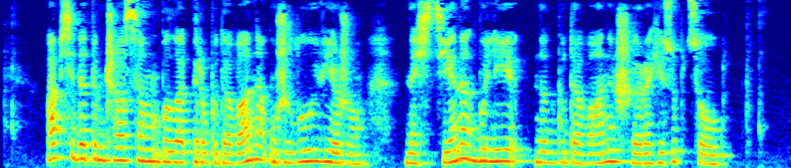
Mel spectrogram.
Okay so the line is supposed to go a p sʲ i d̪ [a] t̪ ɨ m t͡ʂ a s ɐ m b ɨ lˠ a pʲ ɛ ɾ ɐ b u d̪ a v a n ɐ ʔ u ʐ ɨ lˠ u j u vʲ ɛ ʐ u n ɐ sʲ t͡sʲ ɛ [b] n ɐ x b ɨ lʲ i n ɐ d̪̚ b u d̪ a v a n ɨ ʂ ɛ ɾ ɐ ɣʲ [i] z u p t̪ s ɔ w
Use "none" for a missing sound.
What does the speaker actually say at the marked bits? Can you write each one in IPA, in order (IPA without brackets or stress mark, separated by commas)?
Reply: ɐ, none, i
